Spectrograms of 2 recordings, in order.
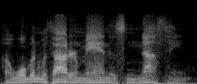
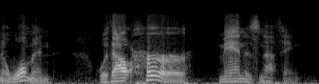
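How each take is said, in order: First: It is said with no pauses inside. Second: It has pauses after 'woman' and 'her'.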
